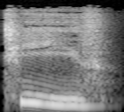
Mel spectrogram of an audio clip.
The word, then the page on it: teethe: British English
